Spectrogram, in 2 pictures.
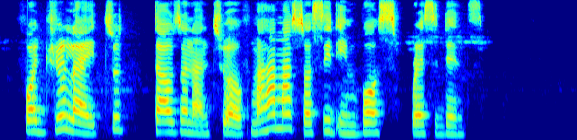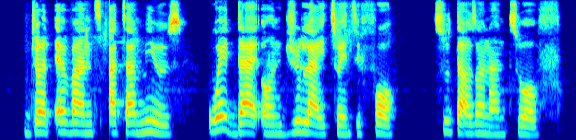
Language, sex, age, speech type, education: Nigerian Pidgin, female, 15-29, spontaneous, tertiary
